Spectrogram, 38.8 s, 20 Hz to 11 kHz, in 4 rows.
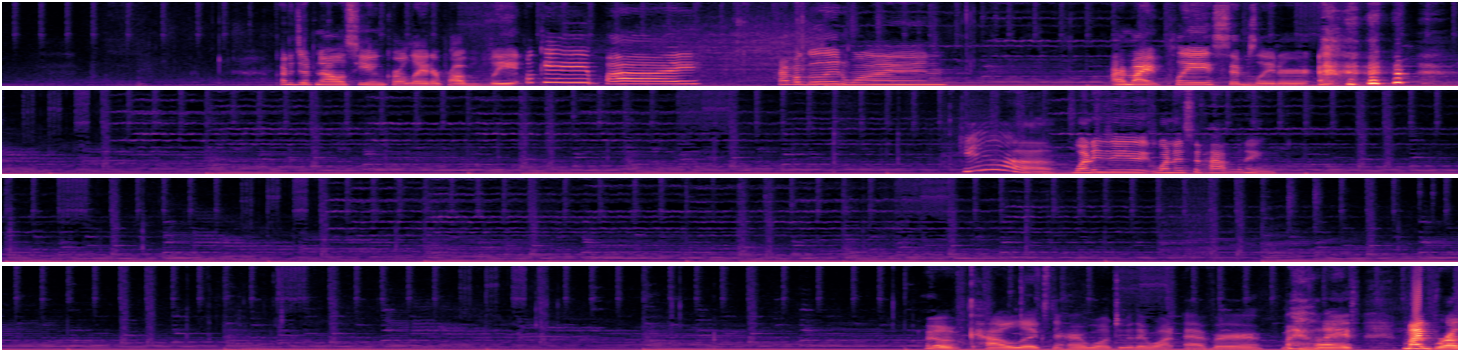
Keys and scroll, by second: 29.1 ctrl+z.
